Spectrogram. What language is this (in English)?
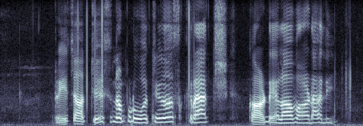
Telugu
